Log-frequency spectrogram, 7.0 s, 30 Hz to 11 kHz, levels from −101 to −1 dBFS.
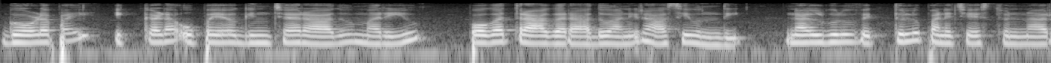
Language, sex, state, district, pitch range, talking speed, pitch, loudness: Telugu, female, Telangana, Mahabubabad, 190-220 Hz, 100 wpm, 205 Hz, -17 LUFS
